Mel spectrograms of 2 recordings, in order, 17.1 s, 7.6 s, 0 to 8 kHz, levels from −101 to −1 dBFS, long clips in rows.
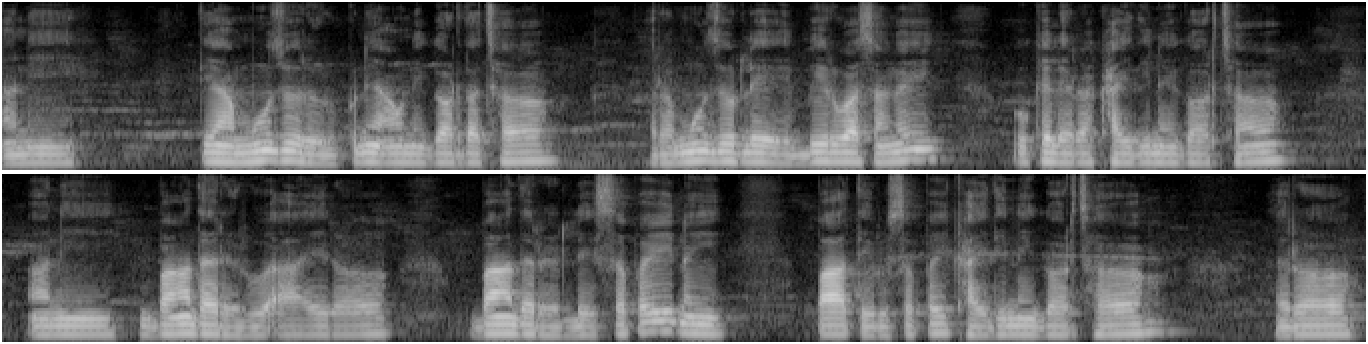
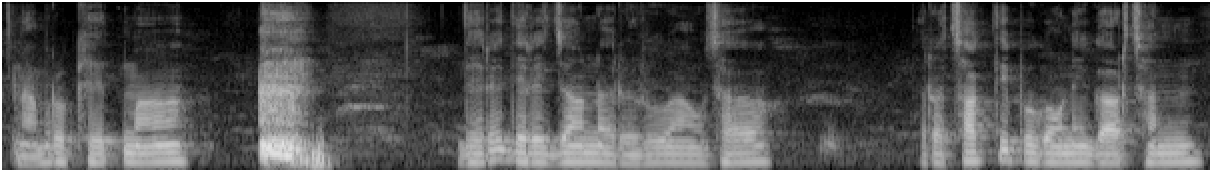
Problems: constant background noise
